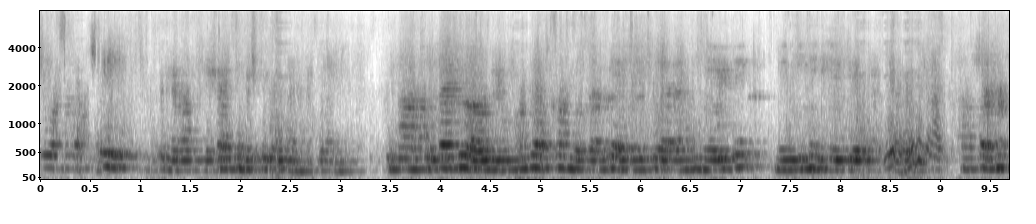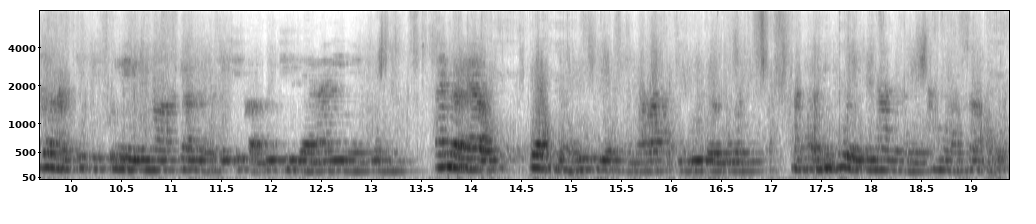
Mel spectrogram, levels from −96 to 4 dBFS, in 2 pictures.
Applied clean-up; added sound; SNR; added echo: neural separator model SepFormer DNS4.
